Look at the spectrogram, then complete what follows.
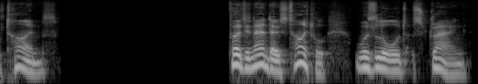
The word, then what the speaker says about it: Strange: ferdinando's title was Lord Strang spelled strange but pronounced Strang so the troop was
